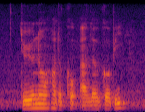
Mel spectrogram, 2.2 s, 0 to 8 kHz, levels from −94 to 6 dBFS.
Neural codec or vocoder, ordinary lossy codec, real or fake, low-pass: none; none; real; 7.2 kHz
